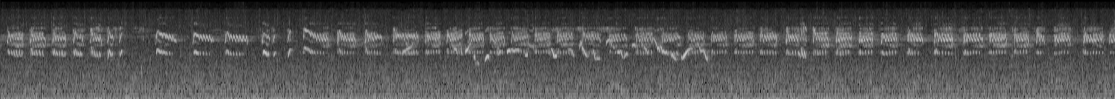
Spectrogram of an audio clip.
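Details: Kecial kuning white-eye song meant as a trapping lure and master tutor for caged birds: dense, high-pitched chattering trills with repeated pulsed notes and a few lower slurred twitters midway, unbroken throughout.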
